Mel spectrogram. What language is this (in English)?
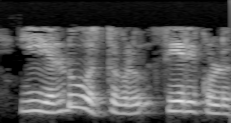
Kannada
